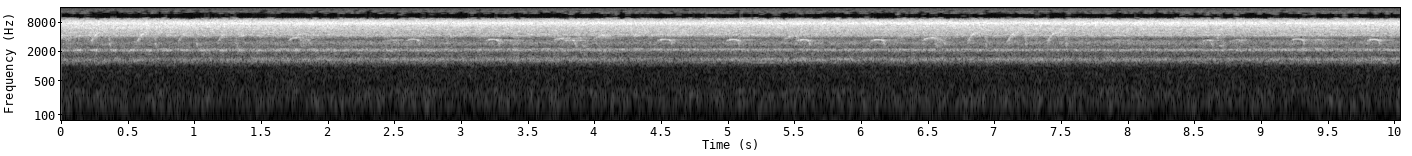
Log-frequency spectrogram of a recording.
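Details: At 4:50 in the morning on 4 August, cicadas keep up an intense unbroken high drone, with scattered short chirps rising through it.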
